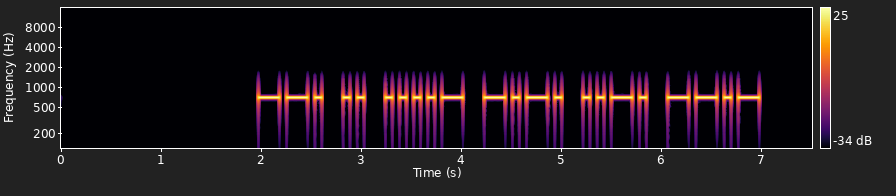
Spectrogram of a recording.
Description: Morse code, heard as a keyed tone, about 17 wpm, 700 Hz. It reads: GI4CFQ
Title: Call Signs Repeated 3x - 17wpm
